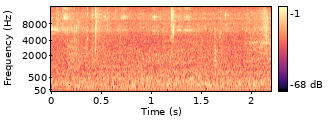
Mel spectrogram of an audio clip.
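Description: Faint rustling of Bible pages being turned at a pulpit, over a steady low hum from the sound system.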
